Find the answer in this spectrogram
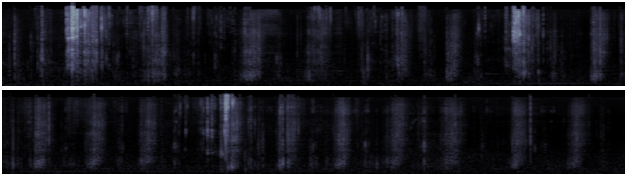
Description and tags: eating chips
sound, class, intermediate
